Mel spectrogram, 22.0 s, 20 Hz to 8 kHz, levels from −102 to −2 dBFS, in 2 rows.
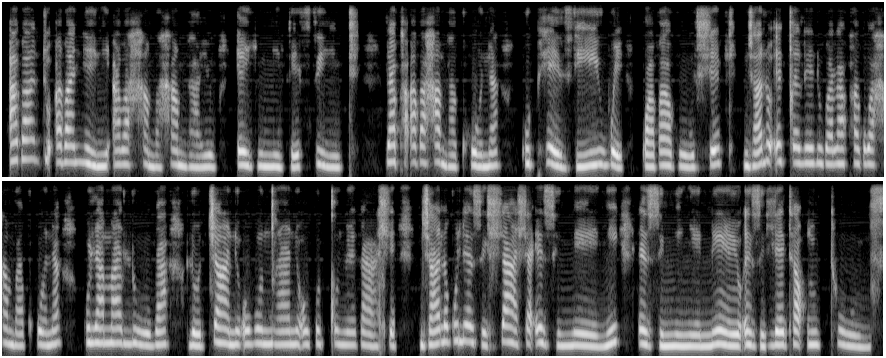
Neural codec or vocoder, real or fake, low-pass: codec, 16 kHz, 8 kbps, FunCodec, trained on LibriTTS, 25 frames a second; fake; 7.2 kHz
